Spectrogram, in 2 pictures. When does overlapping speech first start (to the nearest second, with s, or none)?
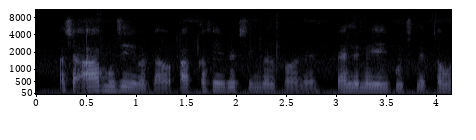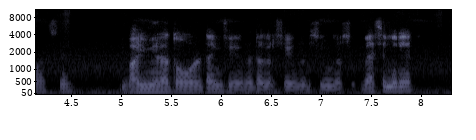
none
